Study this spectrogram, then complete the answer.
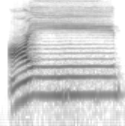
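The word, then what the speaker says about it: عين: এই একই জায়গা থেকে গলার মধ্যখান থেকে এটা গলাটা চেপে আপনার 4 লিফট টেনে উচ্চারণ করতে হবে এই অক্ষরটা কিন্তু। আইন আইন আইন আইন এরকম বলা যাবে না।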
